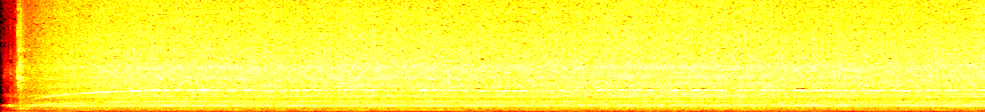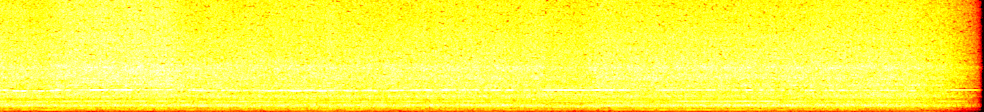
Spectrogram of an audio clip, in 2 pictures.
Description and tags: Hair-drying
Drying hair in bahtroom with hairdryer.
Field-recording, Hair-Dryer, Dryer, Bathroom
